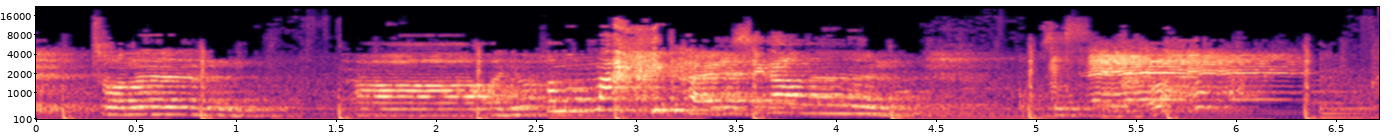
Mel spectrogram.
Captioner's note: laugh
